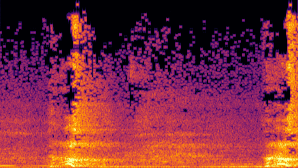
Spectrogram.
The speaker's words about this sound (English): Bless you.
